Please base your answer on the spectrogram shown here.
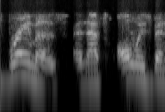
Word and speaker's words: Brahmas: reason they went with bramas their pronunciation of it spelled exactly the same but they chose bremas and that's always been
